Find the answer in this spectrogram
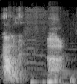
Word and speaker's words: Holleman: I'm sorry, I said Holloman. It's Holman. My bad. Holloman. It's Holloman. Oh, it is Holloman. So wait, is it Holman or Holloman? Holloman. Shoot, I've been saying your name wrong this whole time.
